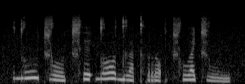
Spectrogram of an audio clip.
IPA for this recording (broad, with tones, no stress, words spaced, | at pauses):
duː˥˩ t͡ɕoː˨˩t͡ɕʰe˦˥ʔdɔː˥˩ dɯ˨˩a̯kʰrɔ˨˩ʔt͡ɕʰu˦˥a̯ t͡ɕu˨˩n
